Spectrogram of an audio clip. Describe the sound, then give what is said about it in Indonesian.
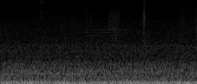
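A purple bus with some pink rumbles along with a steady, deep engine drone that stays constant rather than swelling past, with faint higher hiss and no voices. “oke kita lihat ada bus yang sedang berjalan”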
